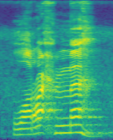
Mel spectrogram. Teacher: حالت وقف کے اندر ہا بن جاتی ہے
